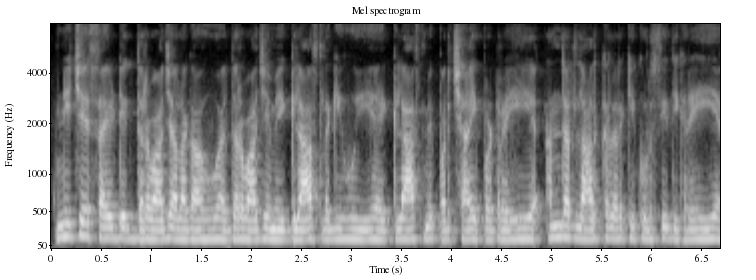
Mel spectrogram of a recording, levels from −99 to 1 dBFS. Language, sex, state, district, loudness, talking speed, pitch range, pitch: Hindi, male, Haryana, Jhajjar, -17 LUFS, 230 wpm, 130-145 Hz, 135 Hz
